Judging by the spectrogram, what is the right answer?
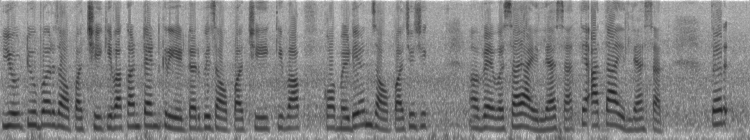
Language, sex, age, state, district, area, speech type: Goan Konkani, female, 30-45, Goa, Salcete, urban, spontaneous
